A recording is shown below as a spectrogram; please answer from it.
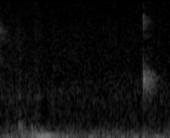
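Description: Near silence: room tone, with a faint low thud about a quarter of the way in and a single short click near the end.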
